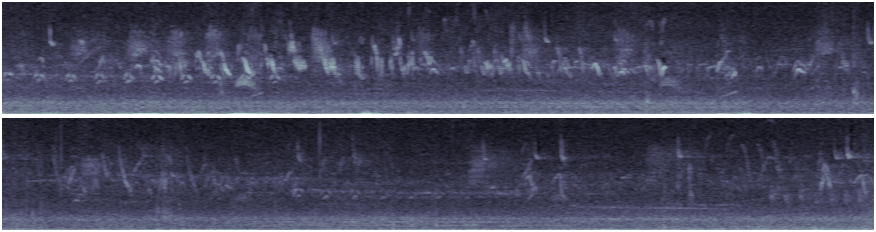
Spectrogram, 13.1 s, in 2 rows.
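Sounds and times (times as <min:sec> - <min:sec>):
heavy low rumble: 0:00.0 - 0:08.5
small birds chirping: 0:00.0 - 0:13.0.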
